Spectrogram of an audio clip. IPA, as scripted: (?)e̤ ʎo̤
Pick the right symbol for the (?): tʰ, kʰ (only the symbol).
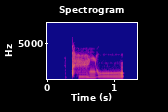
tʰ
